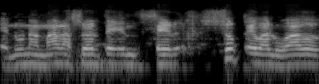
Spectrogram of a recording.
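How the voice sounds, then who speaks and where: A man speaks with a bright, sharp tone and a fairly high pitch. His intonation is monotone and flat. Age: 60s. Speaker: surgeon. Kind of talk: expert panel commentary. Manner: detailed, explanatory.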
